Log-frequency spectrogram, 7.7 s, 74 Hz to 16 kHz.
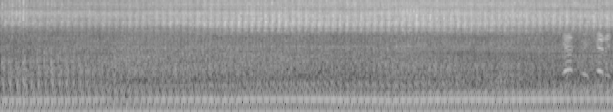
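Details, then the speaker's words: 2009 Harley-Davidson project bike, first start after purchase: deep, even loping V-twin idle with no knocks or misses, sounds good; it won't go into neutral. "There she runs. That's our problem right there. We got to figure out why we can't get it into neutral. Sounds good."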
